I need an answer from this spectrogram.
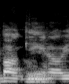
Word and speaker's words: Bongino: Yeah, the Dan Bongino, is that how you say it? Dan Bongino, yeah, I know him.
